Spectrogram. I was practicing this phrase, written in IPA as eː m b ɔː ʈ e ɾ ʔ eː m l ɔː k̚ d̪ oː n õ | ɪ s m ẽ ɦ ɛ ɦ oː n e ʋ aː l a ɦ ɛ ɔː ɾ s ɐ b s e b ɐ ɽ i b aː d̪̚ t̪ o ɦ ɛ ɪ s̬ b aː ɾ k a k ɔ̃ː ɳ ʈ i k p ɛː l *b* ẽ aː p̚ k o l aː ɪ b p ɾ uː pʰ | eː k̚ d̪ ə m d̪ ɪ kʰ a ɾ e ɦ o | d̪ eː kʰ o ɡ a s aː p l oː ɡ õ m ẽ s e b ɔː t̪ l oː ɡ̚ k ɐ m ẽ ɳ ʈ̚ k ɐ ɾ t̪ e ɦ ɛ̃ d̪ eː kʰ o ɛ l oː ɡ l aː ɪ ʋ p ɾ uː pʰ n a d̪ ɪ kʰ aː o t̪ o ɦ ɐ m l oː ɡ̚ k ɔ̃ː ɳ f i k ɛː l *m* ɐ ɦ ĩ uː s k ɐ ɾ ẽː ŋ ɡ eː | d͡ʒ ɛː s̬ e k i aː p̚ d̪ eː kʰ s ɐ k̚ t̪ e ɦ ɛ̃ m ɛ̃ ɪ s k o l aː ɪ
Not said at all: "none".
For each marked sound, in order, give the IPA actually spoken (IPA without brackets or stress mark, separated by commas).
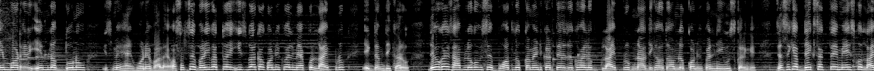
m, n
